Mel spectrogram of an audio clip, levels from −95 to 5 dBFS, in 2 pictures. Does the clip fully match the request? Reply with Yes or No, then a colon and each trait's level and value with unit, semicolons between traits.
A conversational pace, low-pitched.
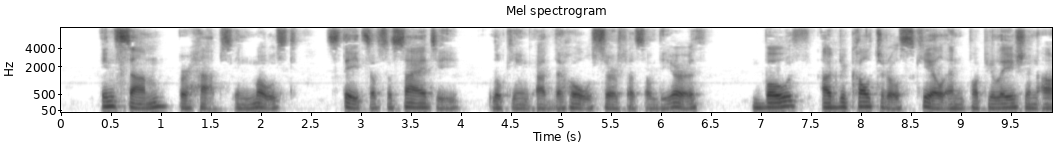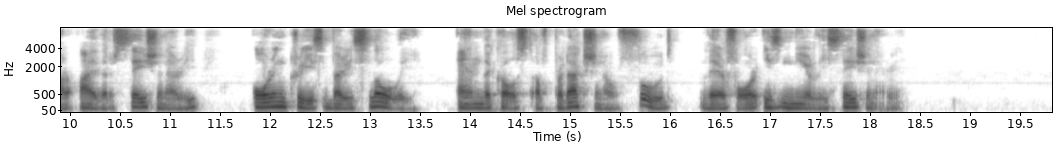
No: slow, 120 wpm; low, 100 Hz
